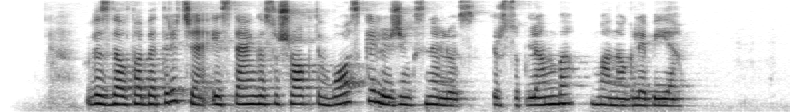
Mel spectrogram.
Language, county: Lithuanian, Alytus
